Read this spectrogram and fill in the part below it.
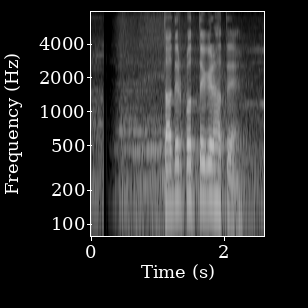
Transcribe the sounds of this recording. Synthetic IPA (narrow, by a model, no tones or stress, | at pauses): t̪ad̪eɾpɾot̪ːekeɾɦat̪e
